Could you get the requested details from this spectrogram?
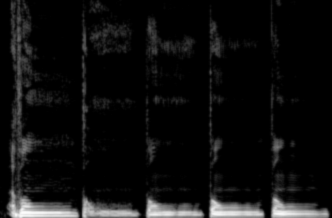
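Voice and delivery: low sung boom boom imitating a double bass; walking bass hum. Shown as a demonstration. Teacher humming the bass line for drum students, low legato booms. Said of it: "what we call the walking bass".

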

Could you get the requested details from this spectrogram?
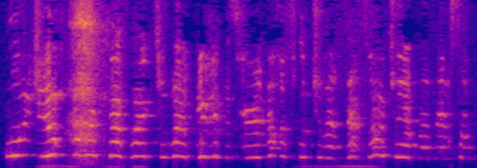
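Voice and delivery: high squeaky cartoon bird voice; tiny silly cartoon voice; Titi cartoon voice. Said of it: "une petite voix de dessin animé".

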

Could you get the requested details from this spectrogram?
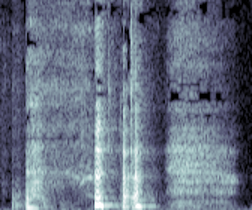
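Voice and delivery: high delighted giggle; a little burst of happy laughter. Real, not acted. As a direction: giggle at a sweet surprise. Delighted by friend's note.

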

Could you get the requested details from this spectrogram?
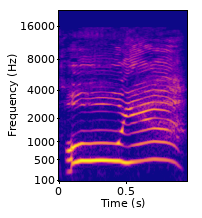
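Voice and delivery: thrilled gasp of discovery; excited gasp. Real, not acted. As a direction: gasp then breathe yeah in awe. Discovering the giant cave.

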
